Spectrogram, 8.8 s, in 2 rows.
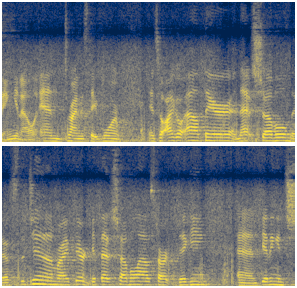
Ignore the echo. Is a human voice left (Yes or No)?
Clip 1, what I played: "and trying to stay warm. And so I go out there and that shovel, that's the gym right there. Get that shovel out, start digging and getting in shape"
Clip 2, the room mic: No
